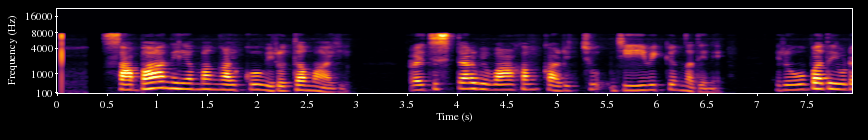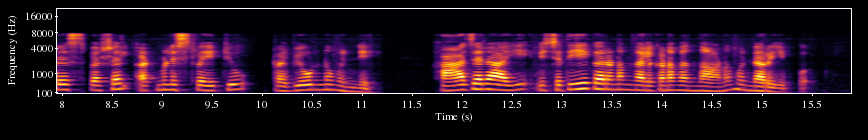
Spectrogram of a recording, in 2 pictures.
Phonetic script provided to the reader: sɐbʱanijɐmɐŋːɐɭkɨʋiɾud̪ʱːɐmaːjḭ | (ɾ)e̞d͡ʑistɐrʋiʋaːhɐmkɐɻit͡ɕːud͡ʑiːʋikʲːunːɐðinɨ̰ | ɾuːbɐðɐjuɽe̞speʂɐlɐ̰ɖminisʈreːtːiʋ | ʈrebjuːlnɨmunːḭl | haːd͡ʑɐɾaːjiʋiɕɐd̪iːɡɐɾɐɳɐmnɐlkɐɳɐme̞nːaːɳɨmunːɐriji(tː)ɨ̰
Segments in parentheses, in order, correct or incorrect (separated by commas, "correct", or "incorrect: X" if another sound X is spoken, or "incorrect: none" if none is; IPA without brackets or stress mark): incorrect: r, incorrect: pː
